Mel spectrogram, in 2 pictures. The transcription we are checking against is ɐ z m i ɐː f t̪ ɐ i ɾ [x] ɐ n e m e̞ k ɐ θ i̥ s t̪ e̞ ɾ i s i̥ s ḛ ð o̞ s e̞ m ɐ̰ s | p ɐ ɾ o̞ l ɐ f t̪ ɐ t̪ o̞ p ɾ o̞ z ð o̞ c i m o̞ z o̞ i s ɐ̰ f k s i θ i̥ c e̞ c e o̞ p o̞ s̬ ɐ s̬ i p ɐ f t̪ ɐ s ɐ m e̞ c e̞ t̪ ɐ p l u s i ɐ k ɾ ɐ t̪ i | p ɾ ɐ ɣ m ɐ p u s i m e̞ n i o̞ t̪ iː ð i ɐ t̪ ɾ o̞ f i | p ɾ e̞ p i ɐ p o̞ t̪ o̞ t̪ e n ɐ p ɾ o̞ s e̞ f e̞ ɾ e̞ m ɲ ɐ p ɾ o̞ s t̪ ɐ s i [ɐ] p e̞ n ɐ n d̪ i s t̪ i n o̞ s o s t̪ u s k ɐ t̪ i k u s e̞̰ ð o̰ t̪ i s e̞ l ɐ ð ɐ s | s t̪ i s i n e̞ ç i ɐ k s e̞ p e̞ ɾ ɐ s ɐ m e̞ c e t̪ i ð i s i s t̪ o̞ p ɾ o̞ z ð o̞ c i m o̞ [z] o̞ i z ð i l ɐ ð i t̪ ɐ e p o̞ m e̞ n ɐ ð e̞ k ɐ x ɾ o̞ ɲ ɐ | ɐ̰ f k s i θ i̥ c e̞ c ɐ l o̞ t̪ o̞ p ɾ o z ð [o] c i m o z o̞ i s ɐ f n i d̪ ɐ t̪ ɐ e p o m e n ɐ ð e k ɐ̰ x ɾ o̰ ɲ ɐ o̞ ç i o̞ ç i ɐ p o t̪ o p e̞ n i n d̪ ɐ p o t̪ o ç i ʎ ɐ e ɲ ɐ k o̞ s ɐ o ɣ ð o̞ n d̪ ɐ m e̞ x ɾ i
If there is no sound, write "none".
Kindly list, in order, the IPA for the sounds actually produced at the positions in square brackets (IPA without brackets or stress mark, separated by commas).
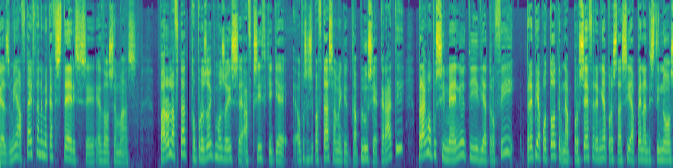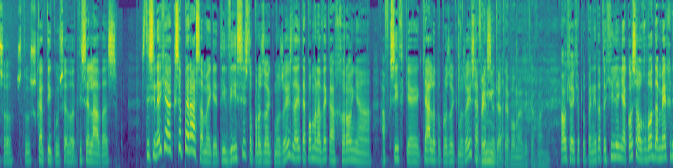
θ, ɐː, z, o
